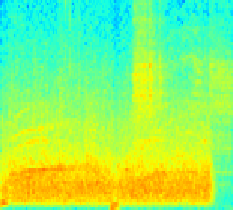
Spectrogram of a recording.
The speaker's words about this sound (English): Hey, let's clap it up for you, man. A round of applause for my guy.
